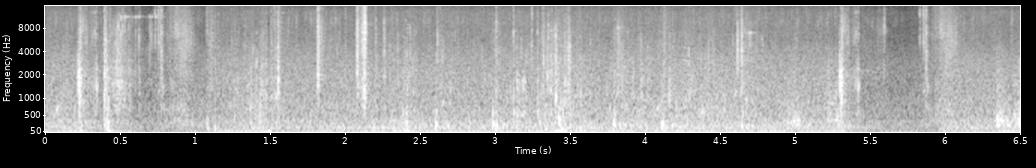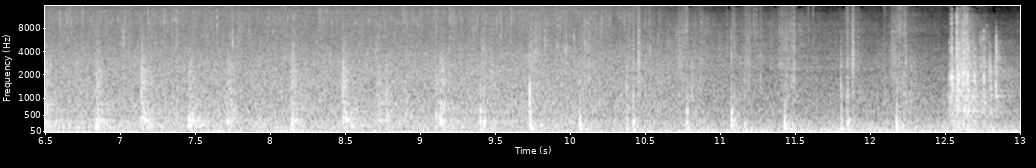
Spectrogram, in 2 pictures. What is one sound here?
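Footsteps clank on metal walkways.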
